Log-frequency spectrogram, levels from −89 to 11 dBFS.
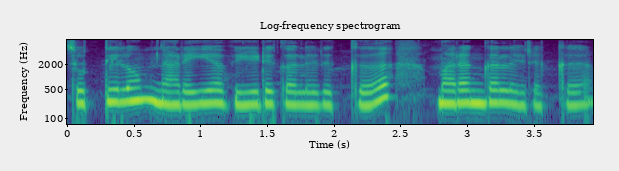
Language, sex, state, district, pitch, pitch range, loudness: Tamil, female, Tamil Nadu, Nilgiris, 225 Hz, 210-235 Hz, -14 LUFS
